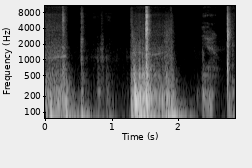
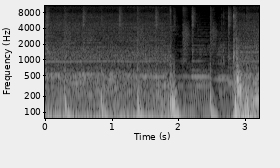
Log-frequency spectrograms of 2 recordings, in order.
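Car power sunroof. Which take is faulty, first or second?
first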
